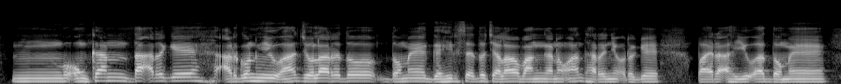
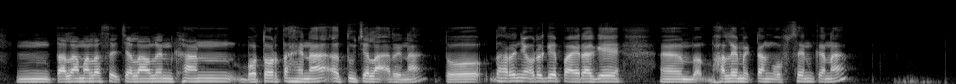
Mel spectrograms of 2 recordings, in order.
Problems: none marked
